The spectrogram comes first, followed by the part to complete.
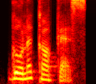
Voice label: "gonococcus", Indian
